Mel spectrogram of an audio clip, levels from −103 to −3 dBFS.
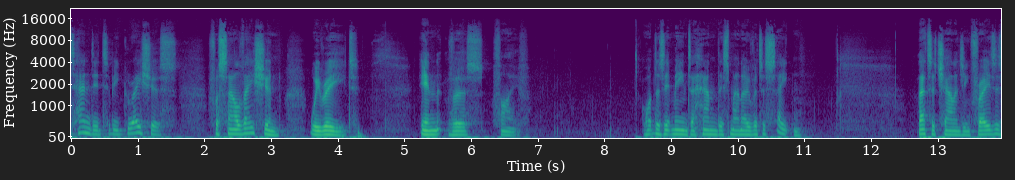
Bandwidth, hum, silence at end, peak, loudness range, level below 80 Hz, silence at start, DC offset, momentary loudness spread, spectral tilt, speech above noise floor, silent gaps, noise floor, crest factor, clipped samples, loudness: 16 kHz; none; 0 s; -20 dBFS; 7 LU; -66 dBFS; 0 s; under 0.1%; 14 LU; -4.5 dB/octave; 37 dB; none; -79 dBFS; 24 dB; under 0.1%; -43 LUFS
